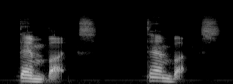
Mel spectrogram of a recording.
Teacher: the B sound for bikes has assimilated the n Sound for 10 creating a new sound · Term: assimilation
